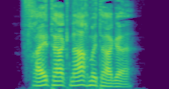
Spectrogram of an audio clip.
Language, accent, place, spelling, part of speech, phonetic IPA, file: German, Germany, Berlin, Freitagnachmittage, noun, [ˈfʁaɪ̯taːkˌnaːxmɪtaːɡə], De-Freitagnachmittage.ogg
- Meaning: nominative/accusative/genitive plural of Freitagnachmittag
